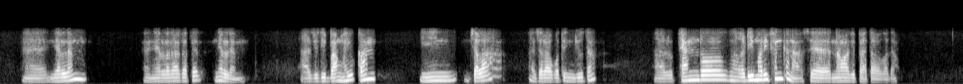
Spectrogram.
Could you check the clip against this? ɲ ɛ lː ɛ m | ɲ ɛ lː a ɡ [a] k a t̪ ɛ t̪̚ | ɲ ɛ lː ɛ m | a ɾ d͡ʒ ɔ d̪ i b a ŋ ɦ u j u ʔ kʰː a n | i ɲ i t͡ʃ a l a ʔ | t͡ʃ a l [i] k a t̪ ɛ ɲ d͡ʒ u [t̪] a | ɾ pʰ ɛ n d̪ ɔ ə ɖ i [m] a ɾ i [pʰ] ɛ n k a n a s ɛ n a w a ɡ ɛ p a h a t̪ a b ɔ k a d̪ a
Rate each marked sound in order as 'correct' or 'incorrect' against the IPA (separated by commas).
correct, incorrect, correct, correct, correct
